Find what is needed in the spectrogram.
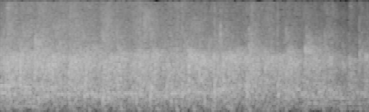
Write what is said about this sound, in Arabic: هاي يا سيدي تصفيق على المشاريع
